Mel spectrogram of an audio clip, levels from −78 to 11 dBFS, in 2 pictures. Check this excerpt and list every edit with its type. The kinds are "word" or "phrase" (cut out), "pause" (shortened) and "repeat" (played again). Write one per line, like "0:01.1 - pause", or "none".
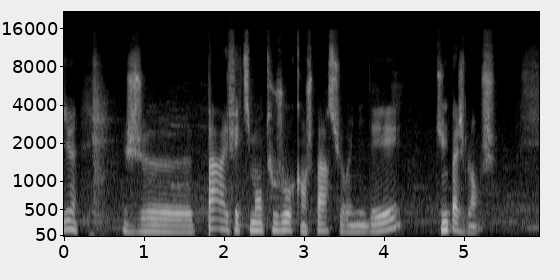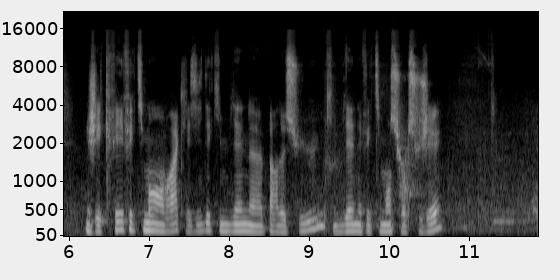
0:09.2 - word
